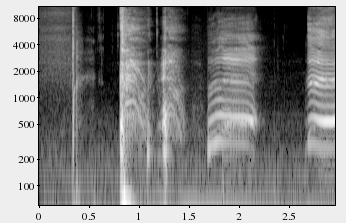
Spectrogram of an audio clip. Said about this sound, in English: Sorry to cough on you if you heard that. R.I.P. headphones listeners.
